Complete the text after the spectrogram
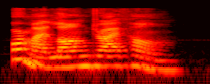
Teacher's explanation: notice the emphasis and intonation on home the speaker wants to show humor here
